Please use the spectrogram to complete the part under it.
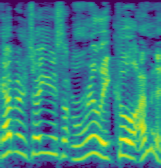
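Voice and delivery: God voiced with a fast, excited grin; playful God. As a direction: tease like you're hiding a surprise. God teasing Philip.

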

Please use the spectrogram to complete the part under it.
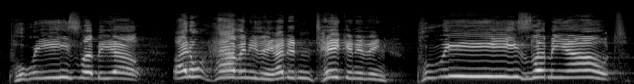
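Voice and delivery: slow, loud, high begging; pleading robber. Retold or imitated. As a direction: drag it out like a robber begging on his knees. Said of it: "gets on his knees, pleading".

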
